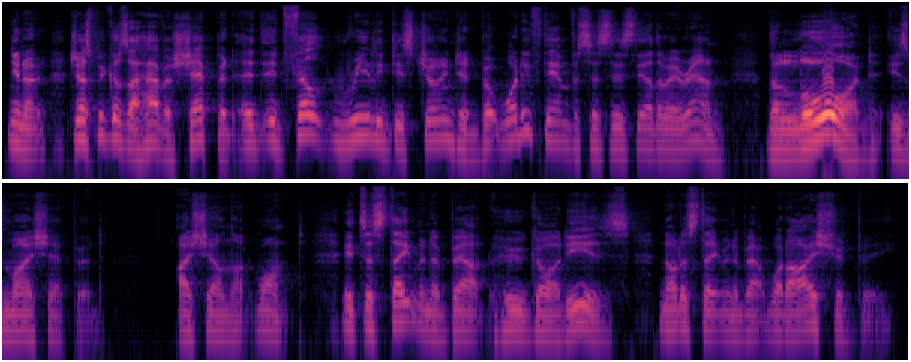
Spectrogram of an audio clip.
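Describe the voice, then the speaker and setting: A man's voice: mid-range voice, fast, hardly any pauses, a little mellow. A man in a Bible study discussion, reflecting analytically and explaining his reading of a passage step by step.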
